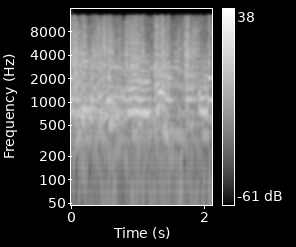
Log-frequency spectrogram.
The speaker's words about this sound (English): So these are protesters banging on pots and pans. It's become known as the casserolade, casserole being the word for pot in French.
